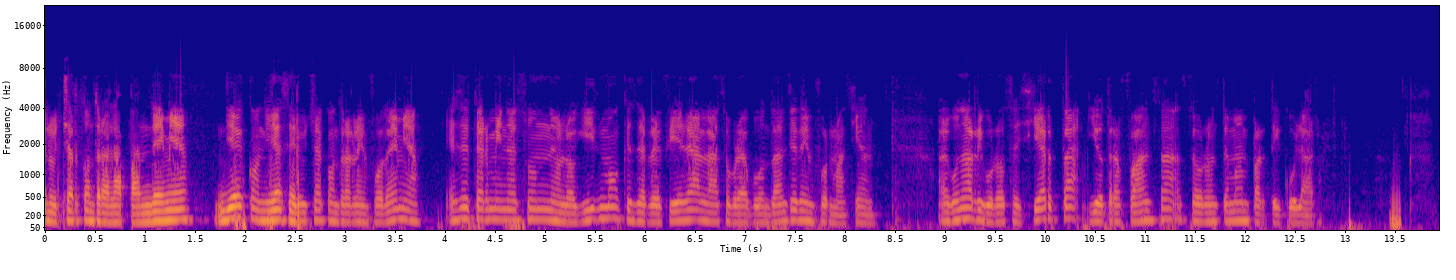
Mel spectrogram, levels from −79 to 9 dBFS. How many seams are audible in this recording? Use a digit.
0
